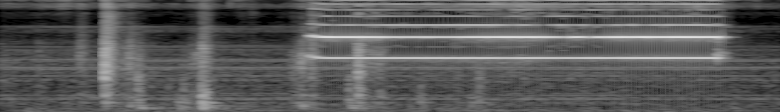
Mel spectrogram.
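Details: Fire alarm panel after a smoke detector test and reset, with the panel bugged out: a few handling knocks, then a steady, piercing high beep for about two seconds that cuts off. The panel is alarming for no clear reason.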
